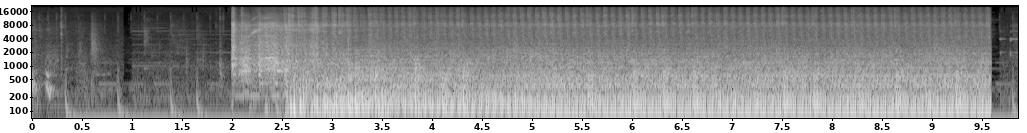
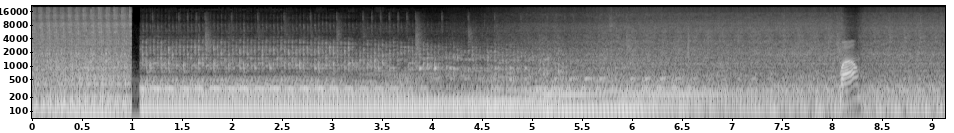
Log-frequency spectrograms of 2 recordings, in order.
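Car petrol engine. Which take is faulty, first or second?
first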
